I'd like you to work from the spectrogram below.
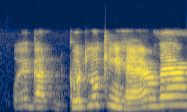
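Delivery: fake Irish or Scottish accent. Answering a viewer's request for an accent: put-on Irish accent attempt. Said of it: "an Irish or Scottish accent".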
